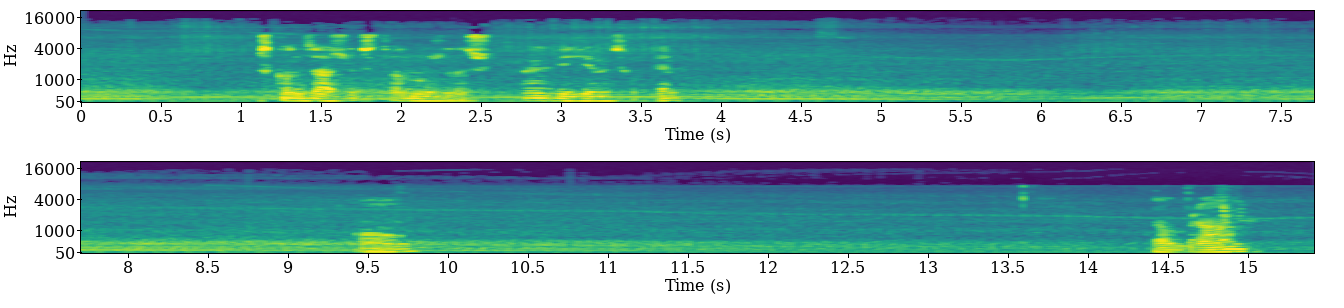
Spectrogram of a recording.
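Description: A tractor engine hums steadily as the tractor drives.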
